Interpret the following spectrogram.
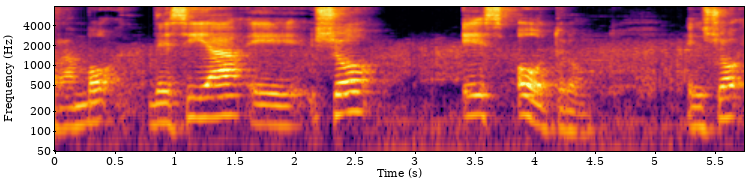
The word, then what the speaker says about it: Rimbaud: también del siglo 19 Arturo Rambo se escribe Rimbaud aunque se dice Rambo decía yo es otro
